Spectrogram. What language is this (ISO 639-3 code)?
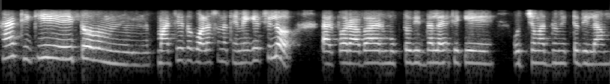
ben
